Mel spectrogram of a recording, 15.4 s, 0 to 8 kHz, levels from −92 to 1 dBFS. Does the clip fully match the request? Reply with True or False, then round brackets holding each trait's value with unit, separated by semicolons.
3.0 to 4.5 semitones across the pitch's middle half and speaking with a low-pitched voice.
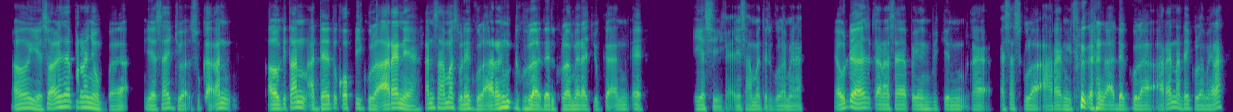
True (4.0 semitones; 100 Hz)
